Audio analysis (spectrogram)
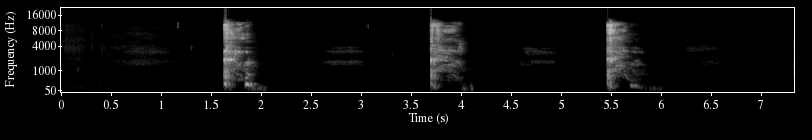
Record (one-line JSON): {"three_cough_length": "7.3 s", "three_cough_amplitude": 32767, "three_cough_signal_mean_std_ratio": 0.23, "survey_phase": "beta (2021-08-13 to 2022-03-07)", "age": "45-64", "gender": "Female", "wearing_mask": "No", "symptom_none": true, "smoker_status": "Ex-smoker", "respiratory_condition_asthma": false, "respiratory_condition_other": false, "recruitment_source": "REACT", "submission_delay": "2 days", "covid_test_result": "Negative", "covid_test_method": "RT-qPCR", "influenza_a_test_result": "Negative", "influenza_b_test_result": "Negative"}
